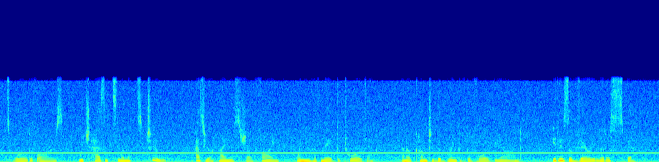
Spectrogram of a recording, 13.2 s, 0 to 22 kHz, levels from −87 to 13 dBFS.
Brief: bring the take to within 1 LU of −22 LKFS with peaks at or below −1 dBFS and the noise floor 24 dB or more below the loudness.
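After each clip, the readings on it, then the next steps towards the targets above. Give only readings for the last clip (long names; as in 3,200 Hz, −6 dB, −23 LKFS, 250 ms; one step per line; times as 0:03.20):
interfering tone 1,300 Hz; level of the tone −43 dBFS; background noise floor −42 dBFS; target noise floor −55 dBFS; integrated loudness −31.0 LKFS; sample peak −14.0 dBFS; target loudness −22.0 LKFS
→ notch filter 1,300 Hz, Q 30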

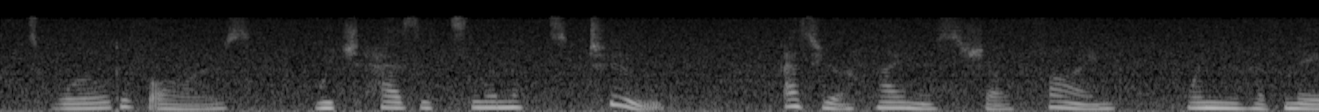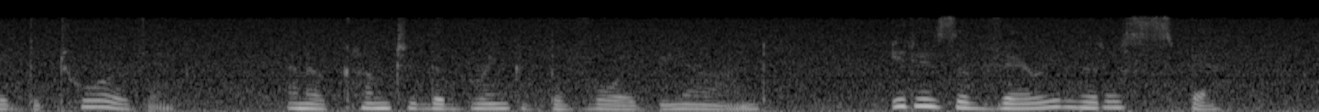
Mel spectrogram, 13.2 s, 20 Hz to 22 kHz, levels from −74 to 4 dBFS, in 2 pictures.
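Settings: interfering tone none found; background noise floor −43 dBFS; target noise floor −55 dBFS
→ noise reduction from a noise print 12 dB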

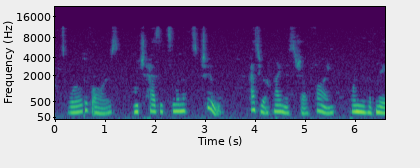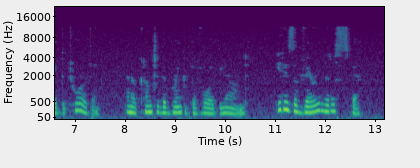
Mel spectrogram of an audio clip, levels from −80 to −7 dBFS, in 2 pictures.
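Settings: background noise floor −55 dBFS; integrated loudness −31.0 LKFS; sample peak −14.5 dBFS; target loudness −22.0 LKFS
→ level +9 dB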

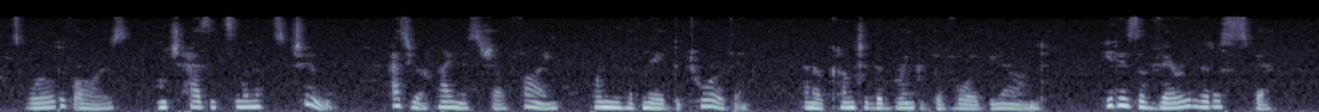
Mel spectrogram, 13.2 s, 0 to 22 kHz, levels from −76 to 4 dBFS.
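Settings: integrated loudness −22.0 LKFS; sample peak −5.5 dBFS; background noise floor −46 dBFS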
